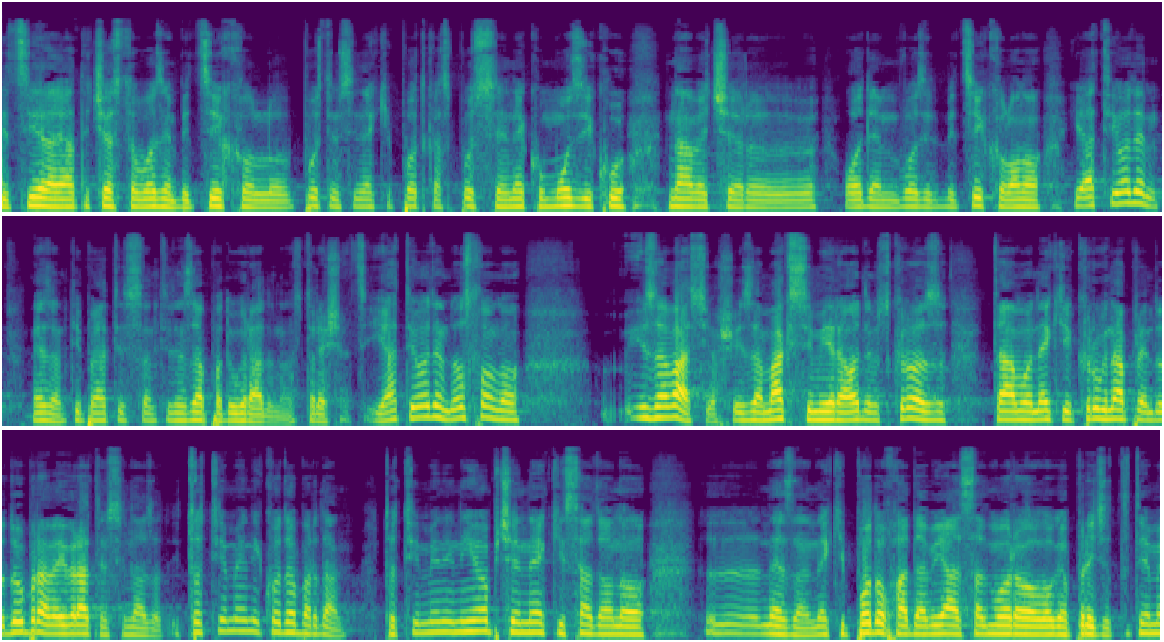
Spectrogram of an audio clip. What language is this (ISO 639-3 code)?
hrv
